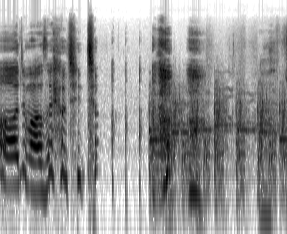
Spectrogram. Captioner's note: begging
